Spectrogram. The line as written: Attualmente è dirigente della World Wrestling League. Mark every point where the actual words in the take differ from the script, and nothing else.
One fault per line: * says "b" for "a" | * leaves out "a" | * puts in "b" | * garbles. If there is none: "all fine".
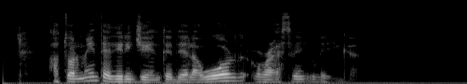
all fine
